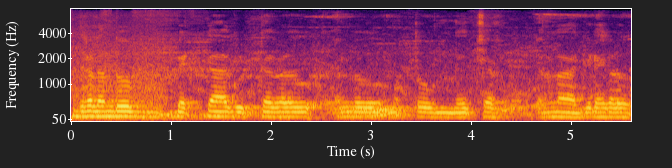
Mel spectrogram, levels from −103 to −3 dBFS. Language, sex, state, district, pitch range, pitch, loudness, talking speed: Kannada, male, Karnataka, Raichur, 120-130 Hz, 125 Hz, -16 LUFS, 95 wpm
